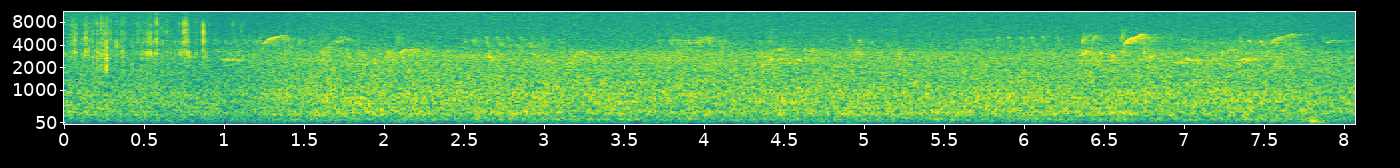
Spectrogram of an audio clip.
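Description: Steady outdoor background noise with several short, faint, high-pitched bird calls scattered through it.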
